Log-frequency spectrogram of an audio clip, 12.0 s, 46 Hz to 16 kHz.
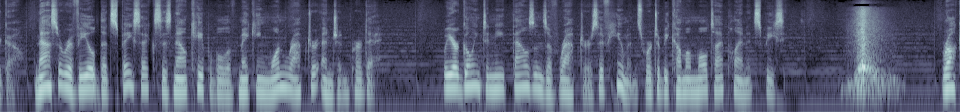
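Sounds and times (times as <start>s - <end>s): faint background music: 0.0s - 12.0s
whoosh sound effect: 10.6s - 11.3s.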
